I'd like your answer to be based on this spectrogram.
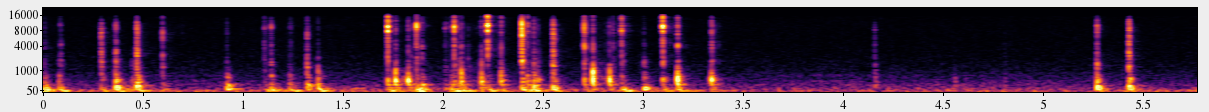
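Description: Long nail tips type on a backlit MacBook Pro keyboard with plastic keycaps set in an aluminum body. A quick run of sharp, bright clicks and taps goes on for about three and a half seconds, falls quiet, then two last clicks sound near the end.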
